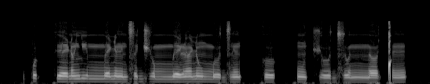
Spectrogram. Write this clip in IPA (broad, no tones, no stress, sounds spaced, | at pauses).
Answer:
p ɵ kː e ɽ ə̃ lʲ e mː e ɳ ẽ d͡z ə d͡ʒ ɵ mː e ɭ ɐ̃ ɳ ũ m ɵ d͡z ẽ kː ɵ kː ũ t͡ʃ ɵ d͡z ɵ nː ɐ ǃ ẽ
